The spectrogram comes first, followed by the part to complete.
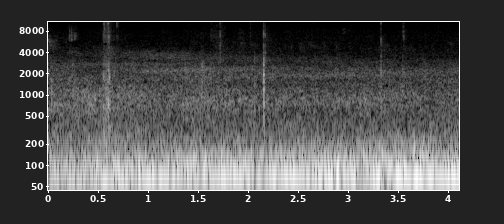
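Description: Wind buffeting the microphone on an exposed cliff top: an uneven low rumble that grows a little stronger about half a second in, with a few faint ticks.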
